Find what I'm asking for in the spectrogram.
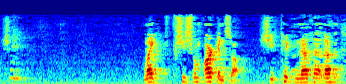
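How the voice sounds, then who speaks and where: High-voiced man telling a profane comic tale. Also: slow pace, a bit bright, reverberant, rough recording. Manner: profane, self-mocking, often laughing while talking. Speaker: storyteller. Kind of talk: telling a comic story to a live audience.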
